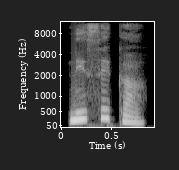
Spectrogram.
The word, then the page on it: ನಾಶಕ: nāśaka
